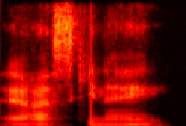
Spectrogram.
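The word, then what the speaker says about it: Rasquinet: But Jest, which is credited to Julian Raskiné, I never know whether you're meant to pronounce the S in his surname. You'd think you shouldn't pronounce it, but apparently you do.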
